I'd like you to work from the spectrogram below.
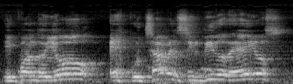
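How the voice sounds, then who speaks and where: A man's voice: high voice, moderate pace. A man from El Salvador giving an earnest, emotional testimony in church, often calling his listeners brothers. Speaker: testimony speaker. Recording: roomy echo, distant mic, faint noise.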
